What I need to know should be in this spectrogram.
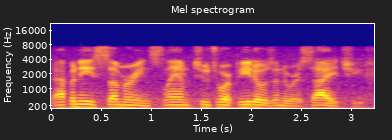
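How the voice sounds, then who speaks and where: A man acts out a weathered, boastful sea-dog with a haunted past. He rambles through his tales in a mid-pitched voice, like a veteran hunter holding court in an amateur audio drama. The sound is lo-fi, with clear background noise. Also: fairly even intonation, moderate pace, fairly bright tone, lightly acted. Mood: grim, haunted. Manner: rambling salty storyteller, addressing listener as Chief. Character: gruff boastful old sea-dog shark hunter, haunted war survivor.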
